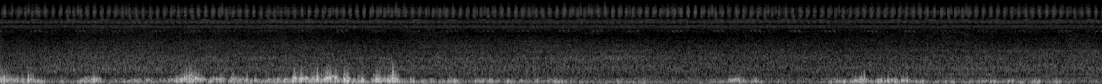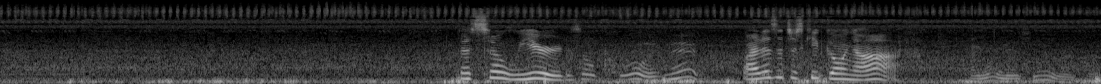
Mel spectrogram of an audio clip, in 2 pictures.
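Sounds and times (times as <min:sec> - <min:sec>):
crickets chirping: 0:00.0 - 0:22.0
low muffled rumbles: 0:20.6 - 0:22.0.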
